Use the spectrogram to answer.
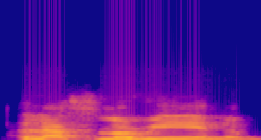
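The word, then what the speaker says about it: Alsace-Lorraine: The war between France and Germany for Alaska, Lorraine, if that's how you say it. Alas, Lorraine, very good, yes.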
